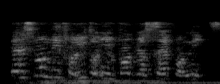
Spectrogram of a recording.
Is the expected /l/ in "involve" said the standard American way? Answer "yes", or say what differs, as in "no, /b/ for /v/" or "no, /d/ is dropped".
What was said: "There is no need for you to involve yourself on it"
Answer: no, /l/ is dropped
